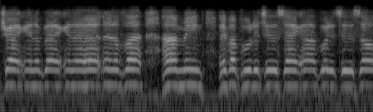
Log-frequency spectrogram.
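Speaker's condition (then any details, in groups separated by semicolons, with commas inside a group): Brain injury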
